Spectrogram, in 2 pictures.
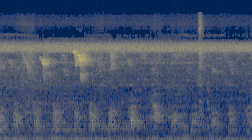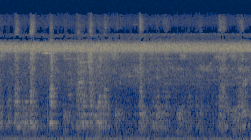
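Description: Faint outdoor ambience: a steady high-pitched insect drone, with two short falling bird chirps in the first two seconds.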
